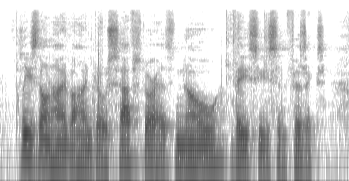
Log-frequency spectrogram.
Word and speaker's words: SAFSTOR: It's Safstor. It rhymes with sap, not Safstor. There's no E there.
